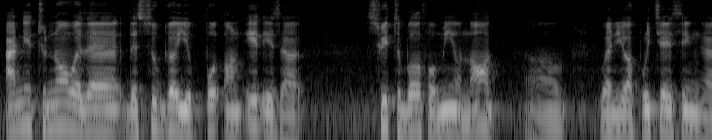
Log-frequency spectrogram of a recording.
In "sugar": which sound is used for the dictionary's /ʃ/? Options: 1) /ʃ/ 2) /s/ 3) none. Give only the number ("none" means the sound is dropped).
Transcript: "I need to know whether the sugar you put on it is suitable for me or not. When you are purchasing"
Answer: 2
